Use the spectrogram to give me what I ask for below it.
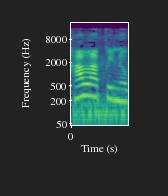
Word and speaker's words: jalapeño: হচ্ছে আমেরিকানে এটা বলে হচ্ছে মেক্সিকান মরিচ অথবা হালাপিনো বলে, এরা যে দিয়ে উচ্চারণ কিন্তু হালাপিনো বলা হয় আর কি।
